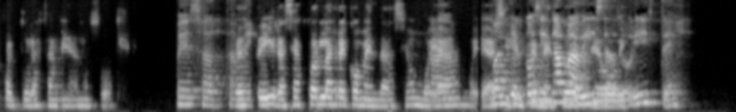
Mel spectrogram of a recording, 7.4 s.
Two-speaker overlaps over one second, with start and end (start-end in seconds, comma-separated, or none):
4.3-6.3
